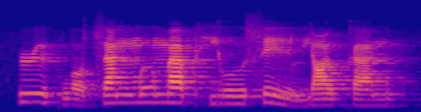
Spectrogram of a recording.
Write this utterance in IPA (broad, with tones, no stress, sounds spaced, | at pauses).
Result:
ɻ ɻ̩˥˨ k w ɔ˨˩ t͡s a˦ n m ɤ˦ m ä˦ pʰ j o˦ ʊ̯ s e˥˨ ɪ̯ l j ɑ˦ ʊ̯ k a˦ n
